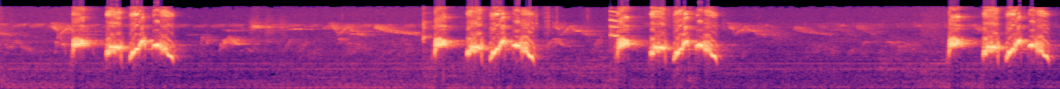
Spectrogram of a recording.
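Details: Red-whiskered bulbul from Thailand, played as a double-phrase training song for young birds to copy. Four bursts of bright, quick, sharp warbled notes with pauses between them, and faint thin whistles in the gaps.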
